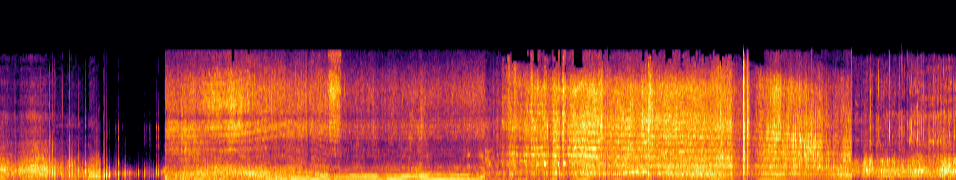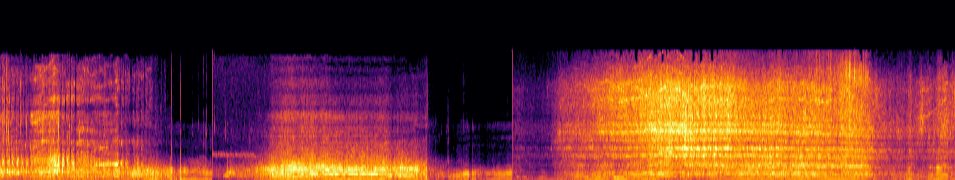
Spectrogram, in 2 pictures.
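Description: Rally cars passing at speed on a snowy gravel stage, one after another, their engines revving hard and dropping between gear changes. Several times the sound breaks off abruptly and the next car's engine begins.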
